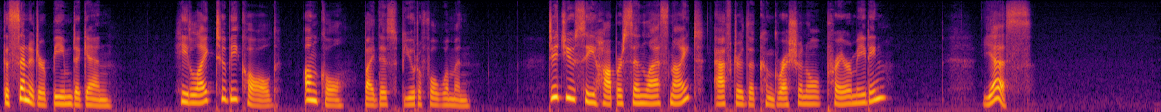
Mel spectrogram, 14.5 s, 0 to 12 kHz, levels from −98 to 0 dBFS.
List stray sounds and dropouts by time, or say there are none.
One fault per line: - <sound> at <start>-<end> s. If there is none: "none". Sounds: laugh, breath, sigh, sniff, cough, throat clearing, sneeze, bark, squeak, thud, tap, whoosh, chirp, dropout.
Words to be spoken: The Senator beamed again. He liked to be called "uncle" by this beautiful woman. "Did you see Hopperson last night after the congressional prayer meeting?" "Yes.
none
